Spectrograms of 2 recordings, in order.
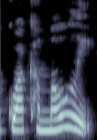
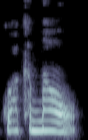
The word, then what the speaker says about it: guacamole: Wow, this guacamole has got a kick. I'm gonna run to the little girl's room. You guys go ahead. I might be a while. – 我们来看啊，这 Gabrielle 说， this guacamole has got a kick. 那这个 guacamole 呢，就是牛油果酱。大家注意，这个 guacamole 它是西班牙语，所以呢，我们在念的时候不要念作了 guacamole。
